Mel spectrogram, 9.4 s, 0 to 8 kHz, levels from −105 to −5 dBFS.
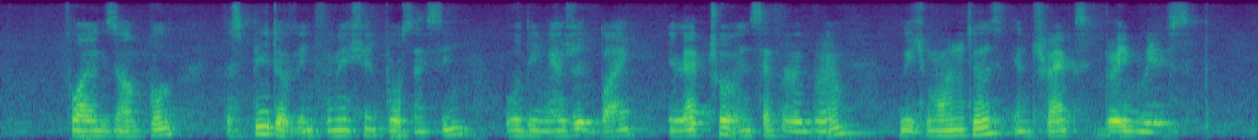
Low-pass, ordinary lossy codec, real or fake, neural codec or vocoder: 7.2 kHz; none; fake; codec, 44.1 kHz, 2.6 kbps, DAC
